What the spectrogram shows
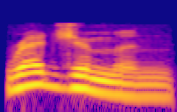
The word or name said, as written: regimen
